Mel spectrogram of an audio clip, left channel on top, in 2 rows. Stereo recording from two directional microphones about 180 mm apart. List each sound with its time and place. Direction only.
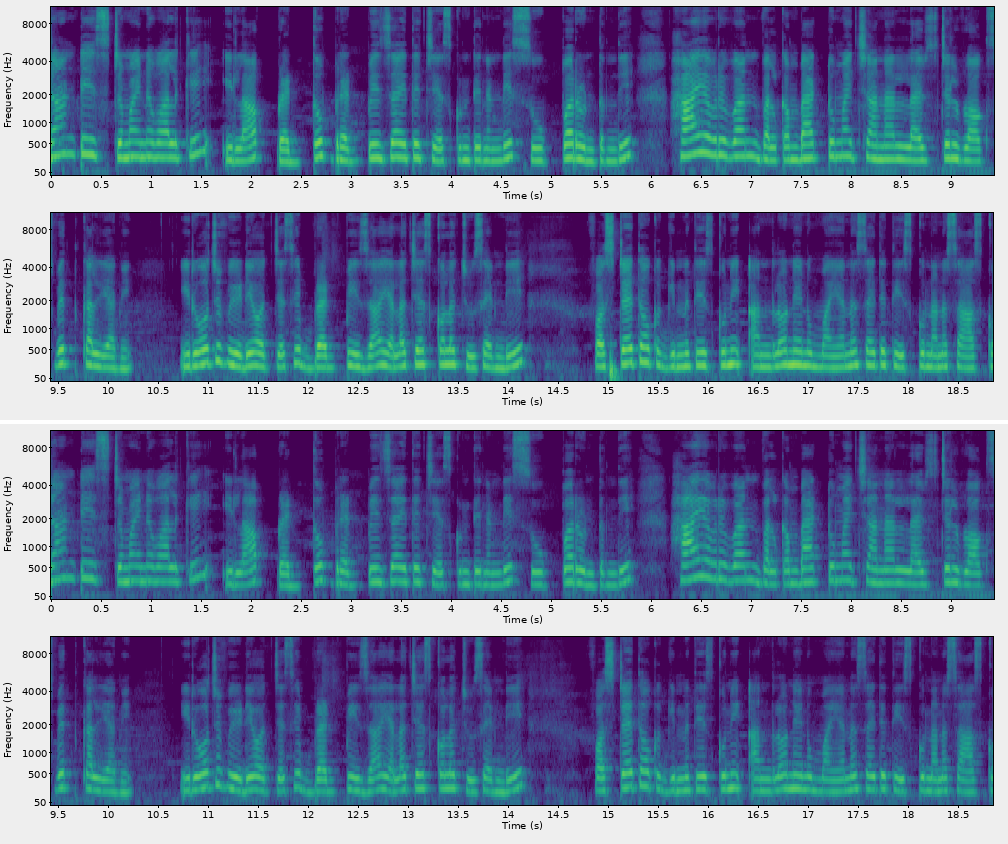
0.0 s a woman's voice: 20° left (ahead or behind)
